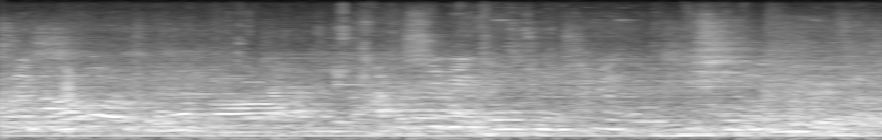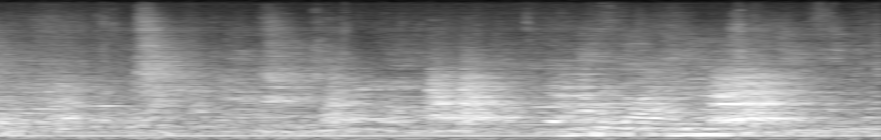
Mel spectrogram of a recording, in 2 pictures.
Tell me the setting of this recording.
crowded indoor space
